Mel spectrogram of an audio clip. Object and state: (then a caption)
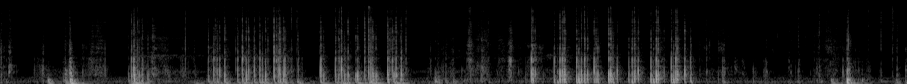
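Cardboard glove box. A hollow, printed cardboard box of latex gloves is held in the hands and tapped and scratched with fingernails. The clip is a dense run of dry, dull taps and rough scratching bursts with no ring, heavier in the low end, with a few louder taps standing out.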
